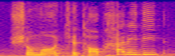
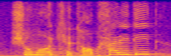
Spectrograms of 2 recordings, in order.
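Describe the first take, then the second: First: The pitch rises on the final verb. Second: The pitch rises on the final verb.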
